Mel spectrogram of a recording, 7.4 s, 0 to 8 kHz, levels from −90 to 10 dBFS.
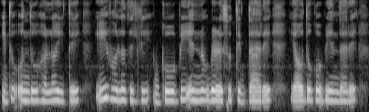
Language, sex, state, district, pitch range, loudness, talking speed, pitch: Kannada, female, Karnataka, Bidar, 210-225 Hz, -17 LUFS, 95 wpm, 220 Hz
